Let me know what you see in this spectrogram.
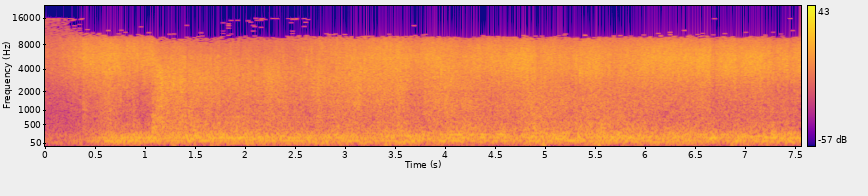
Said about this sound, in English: This rain brings nourishment to the landscape and gardens.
